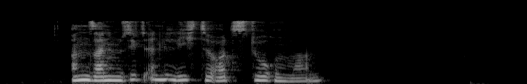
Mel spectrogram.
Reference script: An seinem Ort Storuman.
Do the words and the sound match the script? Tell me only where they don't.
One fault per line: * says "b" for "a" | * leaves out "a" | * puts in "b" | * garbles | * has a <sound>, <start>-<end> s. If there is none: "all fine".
* puts in "Südende liegt der"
